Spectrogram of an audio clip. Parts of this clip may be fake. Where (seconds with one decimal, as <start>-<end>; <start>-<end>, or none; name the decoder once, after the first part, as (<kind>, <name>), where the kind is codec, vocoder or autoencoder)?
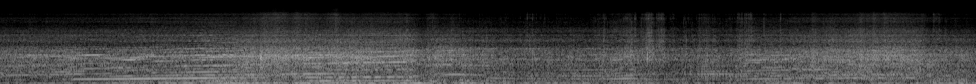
0.0-4.6 (autoencoder, DAC-VAE); 7.9-9.8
